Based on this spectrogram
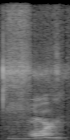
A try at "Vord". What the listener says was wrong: Lord, no N, but use a V. Vord. Like Lord. Lord.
